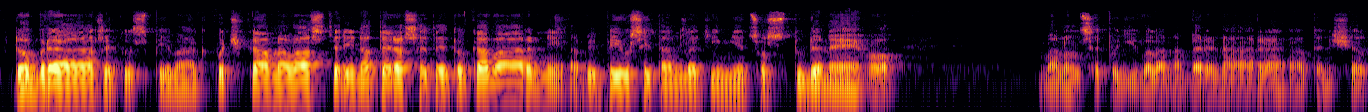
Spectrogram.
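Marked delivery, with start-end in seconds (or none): 0.1-0.7 high, booming assent; big stage-voice approval; theatrical tenor. A narrator's reading. Tenor agrees with a flourish. 1.5-6.7 high, loud sustained announcement; grand opera-star delivery; theatrical tenor. A narrator's reading. Tenor grandly announces he will wait.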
